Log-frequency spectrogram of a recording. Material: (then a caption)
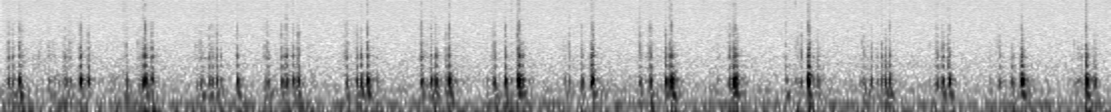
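Cardboard and paper. Long nails of both hands tap the front cover of a large, solid hardcover book with a glossy paper dust jacket lying flat on black cloth. The result is a quick, irregular patter of soft, dull clicks and knocks with almost no ring, over a faint steady low hum.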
